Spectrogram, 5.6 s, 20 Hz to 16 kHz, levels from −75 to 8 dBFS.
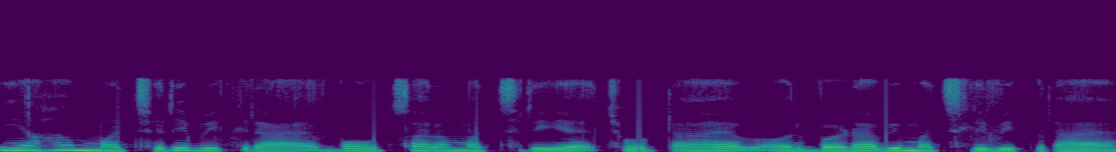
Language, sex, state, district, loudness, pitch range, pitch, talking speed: Hindi, female, Bihar, Gopalganj, -25 LUFS, 205-225 Hz, 215 Hz, 205 wpm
